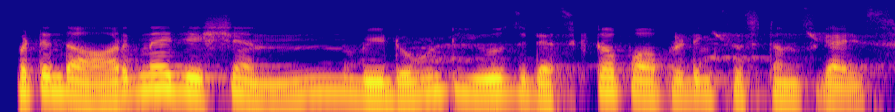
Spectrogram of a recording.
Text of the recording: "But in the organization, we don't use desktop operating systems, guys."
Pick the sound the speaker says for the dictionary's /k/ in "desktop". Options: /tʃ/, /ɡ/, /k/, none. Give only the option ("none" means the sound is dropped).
/k/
